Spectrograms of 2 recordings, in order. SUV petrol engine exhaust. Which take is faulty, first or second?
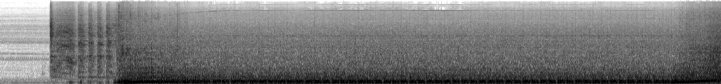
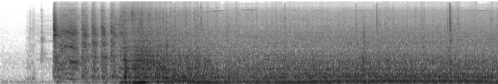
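first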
